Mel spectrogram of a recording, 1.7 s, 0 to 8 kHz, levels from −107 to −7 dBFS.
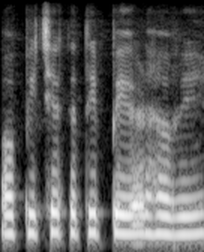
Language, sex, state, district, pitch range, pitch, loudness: Surgujia, female, Chhattisgarh, Sarguja, 215-230 Hz, 225 Hz, -18 LUFS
